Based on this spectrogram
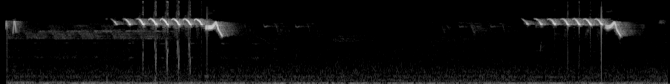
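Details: American redstart sings twice, about four seconds apart: a rushed run of high, thin, rapid notes ending in a squeezed, down-slurred flourish; nothing else is heard.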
